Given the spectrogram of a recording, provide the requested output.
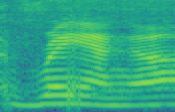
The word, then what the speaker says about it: Reinga: Reinga, I think you've got to pronounce it, isn't it? Yep.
